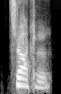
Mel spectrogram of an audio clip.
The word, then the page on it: throttle: Indian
